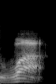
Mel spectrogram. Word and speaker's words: は: Okay, if you remember this from last time, how do you pronounce this thing when it comes to mean equal to? Well, Yes, it's wa, right? It pronounces as wa.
